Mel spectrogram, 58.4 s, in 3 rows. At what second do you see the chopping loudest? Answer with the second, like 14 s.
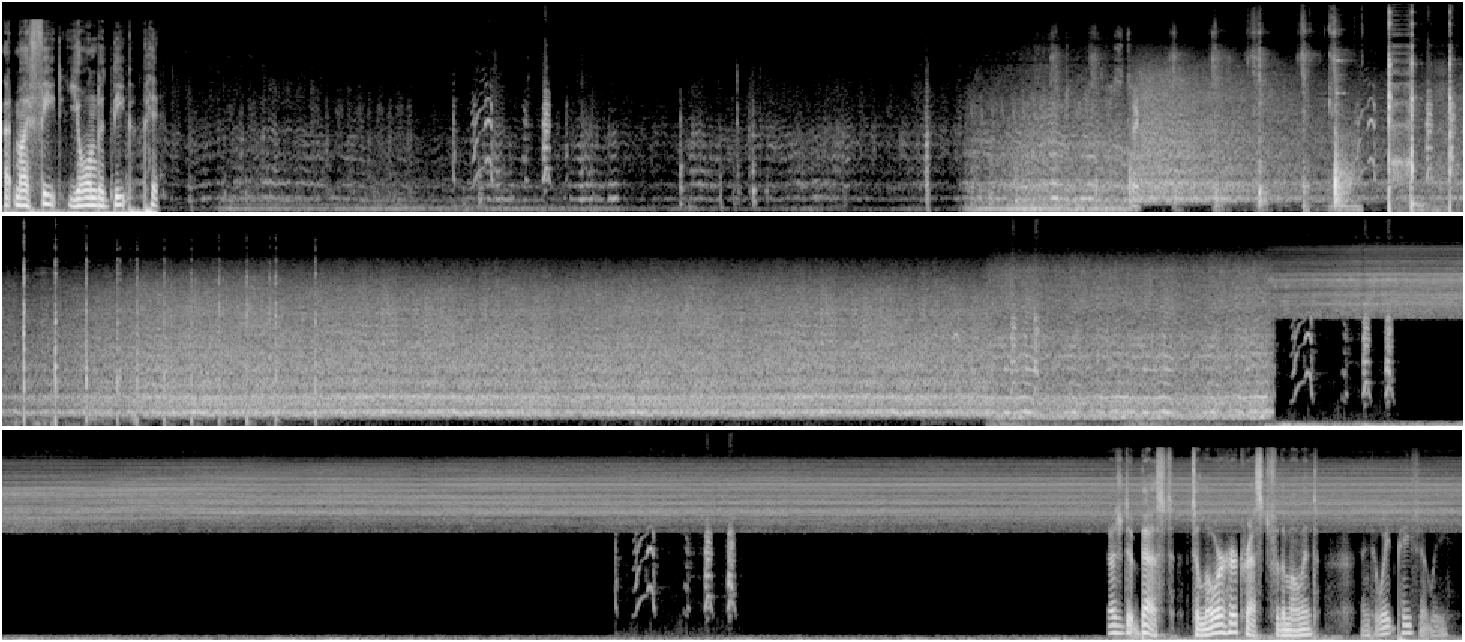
18 s.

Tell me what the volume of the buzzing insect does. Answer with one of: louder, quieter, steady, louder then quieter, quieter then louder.
louder then quieter.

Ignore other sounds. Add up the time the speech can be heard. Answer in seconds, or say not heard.
7 s.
